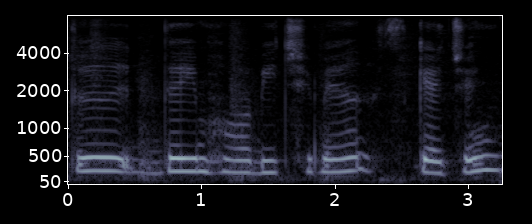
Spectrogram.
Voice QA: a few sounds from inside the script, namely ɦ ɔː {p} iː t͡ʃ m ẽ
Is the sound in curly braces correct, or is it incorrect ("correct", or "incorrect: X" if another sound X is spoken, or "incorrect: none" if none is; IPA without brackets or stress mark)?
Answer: incorrect: b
